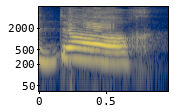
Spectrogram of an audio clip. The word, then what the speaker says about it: dors: Je dors. No se pronuncia la S.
